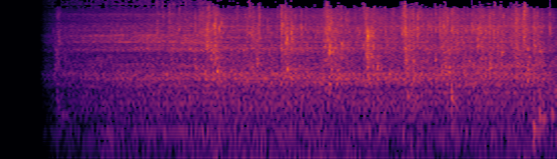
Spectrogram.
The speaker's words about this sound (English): is washing the dishes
